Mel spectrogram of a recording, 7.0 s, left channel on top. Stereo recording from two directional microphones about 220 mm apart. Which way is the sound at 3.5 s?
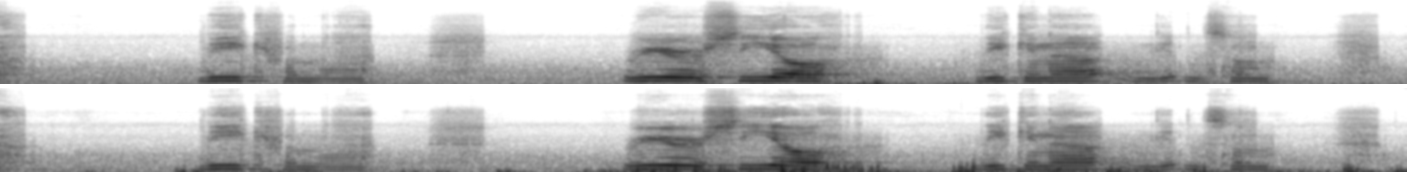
10° left (ahead or behind).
